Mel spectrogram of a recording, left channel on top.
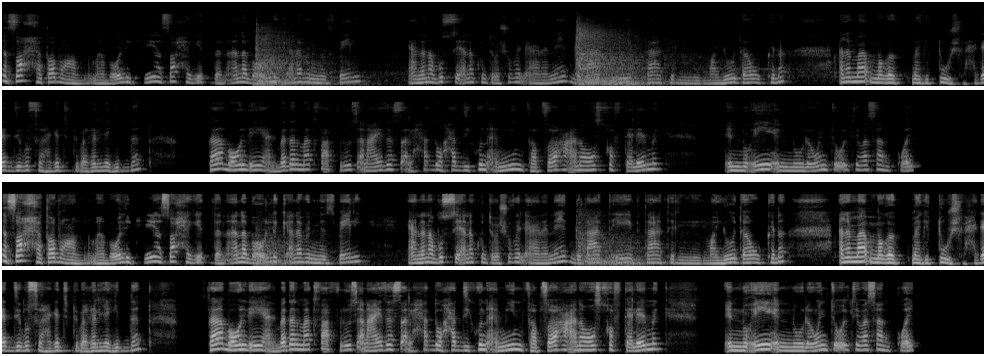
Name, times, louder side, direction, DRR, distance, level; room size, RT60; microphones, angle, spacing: voice 1, 0.0-3.6 4.1-11.6 11.9-16.8 17.0-18.9, right 7 dB, 70° right, 0.5 m, -29 dB
sound 1, 2.5-4.1 4.4-4.8 5.7-8.8, left 3 dB, 85° left, 1.3 m, -42 dB
9.2 x 7.9 x 3.0 m
head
